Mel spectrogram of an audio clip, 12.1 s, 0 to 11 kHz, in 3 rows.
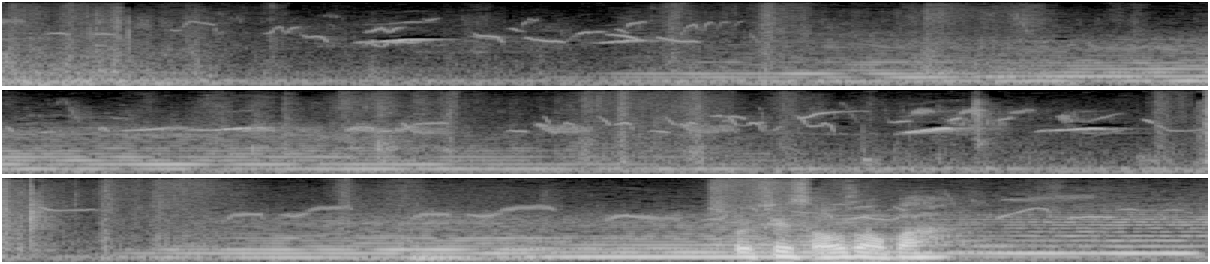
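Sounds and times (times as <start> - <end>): songbirds chirping: 0.0 - 12.0
soft background music: 1.0 - 12.0.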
